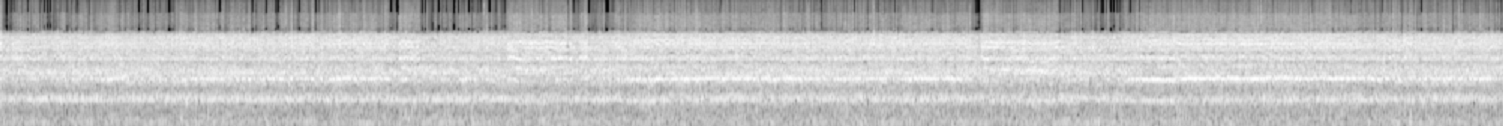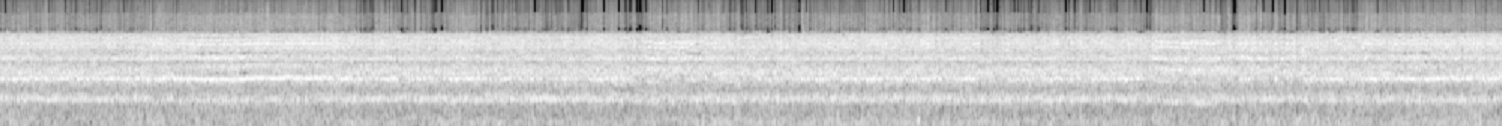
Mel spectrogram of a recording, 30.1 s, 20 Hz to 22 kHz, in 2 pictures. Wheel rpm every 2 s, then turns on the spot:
230, 230, 230, 230, 230, 220, 230, 240, 230, 240, 230, 230, 230, 220, 230.
none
